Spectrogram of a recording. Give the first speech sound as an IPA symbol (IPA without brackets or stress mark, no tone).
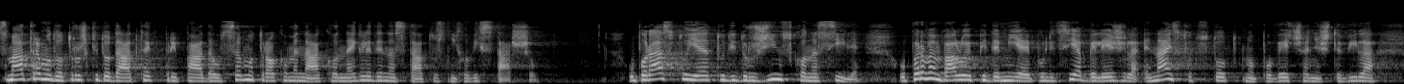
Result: s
